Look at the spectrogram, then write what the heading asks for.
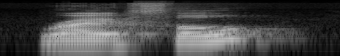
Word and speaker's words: rifle: the word rifle so rifle has first syllable stress it sounds like the i diphthong so like the word i or this word i both the same and then the full is a syllabic l so there's a little short schwa before the l so building from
